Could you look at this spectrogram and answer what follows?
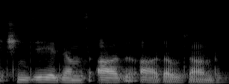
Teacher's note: İkinci hecanın saiti uzun tələffüz olunur.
